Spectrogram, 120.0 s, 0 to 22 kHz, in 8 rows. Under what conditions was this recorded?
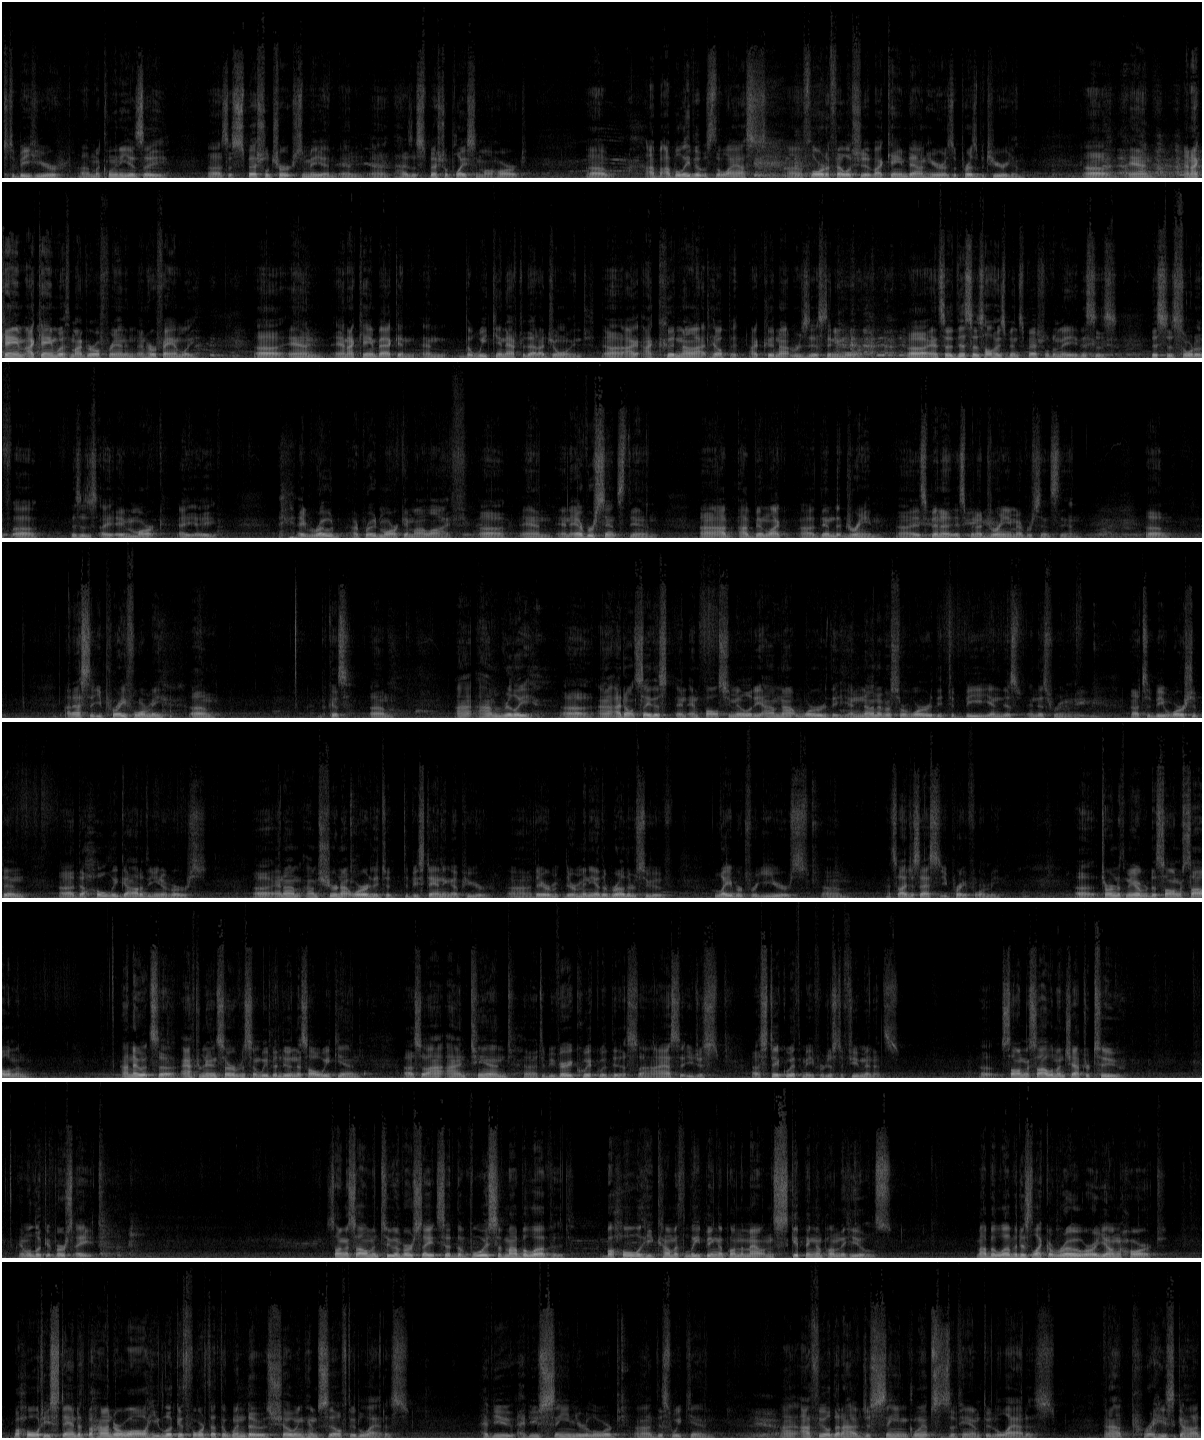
02/10/18 Saturday Afternoon Florida Fellowship Meeting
